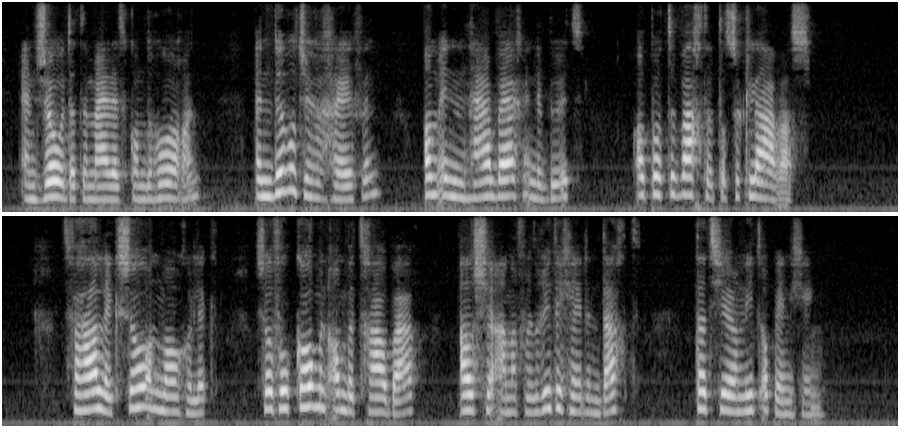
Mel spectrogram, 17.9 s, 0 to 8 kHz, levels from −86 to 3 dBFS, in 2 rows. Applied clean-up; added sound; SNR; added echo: none; none; none; none.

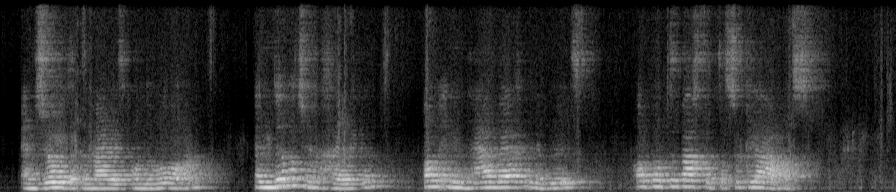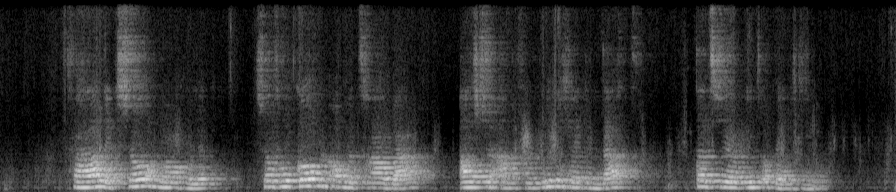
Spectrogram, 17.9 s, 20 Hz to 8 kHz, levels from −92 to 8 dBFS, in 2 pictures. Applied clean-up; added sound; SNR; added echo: neural separator model SepFormer DNS4.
